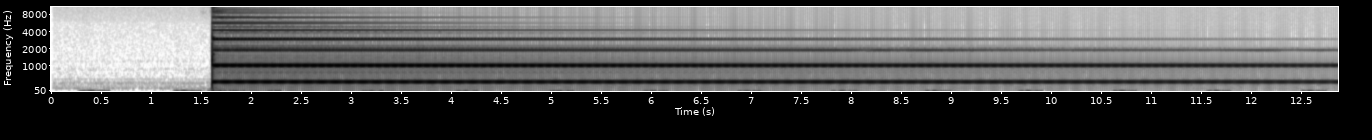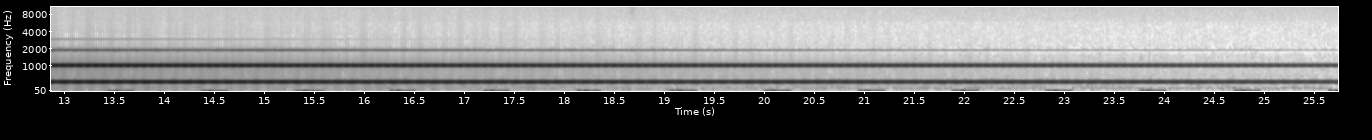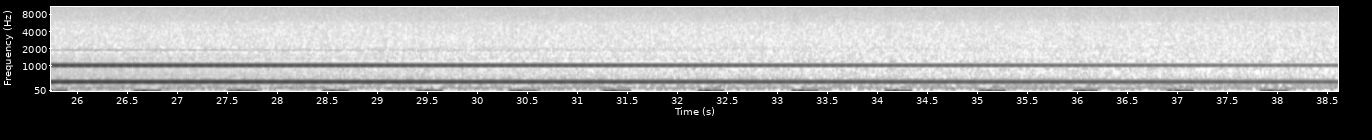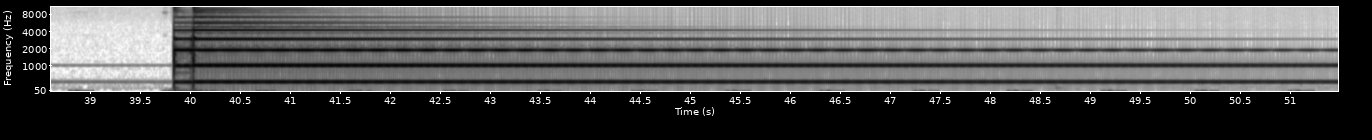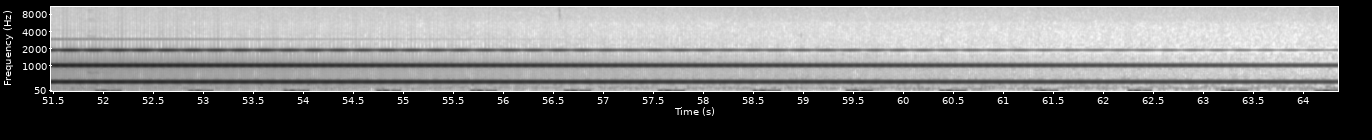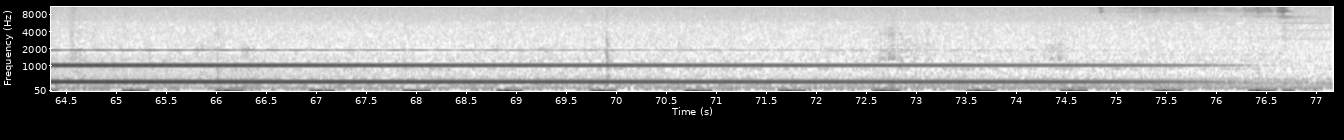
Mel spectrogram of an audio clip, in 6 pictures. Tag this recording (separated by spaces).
bell bowl brass bronze chime clang ding drone gong harmonic hit meditation metal metallic percussion ring singing-bowl strike tibetan tibetan-bowl ting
